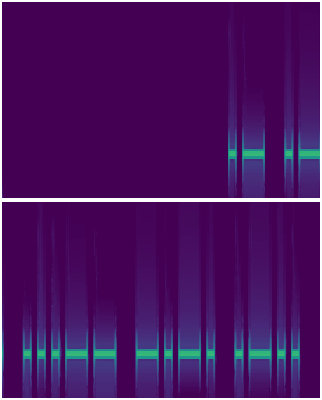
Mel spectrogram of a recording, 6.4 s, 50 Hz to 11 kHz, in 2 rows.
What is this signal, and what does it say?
Morse code, heard as a keyed tone, about 17 wpm, 700 Hz. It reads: AA3CL
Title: USA Call Signs - 5 Characters - 17wpm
